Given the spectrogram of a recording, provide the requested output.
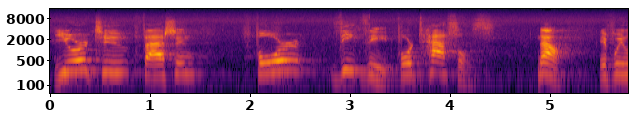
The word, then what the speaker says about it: tzitzit: In the Hebrew, they're spelled T-Z-I-T-Z-I-T. Now, I read that as T-Z-Z-I-T, but that's not how you say it. That's not it. It's called Zitzi. Can you say that?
